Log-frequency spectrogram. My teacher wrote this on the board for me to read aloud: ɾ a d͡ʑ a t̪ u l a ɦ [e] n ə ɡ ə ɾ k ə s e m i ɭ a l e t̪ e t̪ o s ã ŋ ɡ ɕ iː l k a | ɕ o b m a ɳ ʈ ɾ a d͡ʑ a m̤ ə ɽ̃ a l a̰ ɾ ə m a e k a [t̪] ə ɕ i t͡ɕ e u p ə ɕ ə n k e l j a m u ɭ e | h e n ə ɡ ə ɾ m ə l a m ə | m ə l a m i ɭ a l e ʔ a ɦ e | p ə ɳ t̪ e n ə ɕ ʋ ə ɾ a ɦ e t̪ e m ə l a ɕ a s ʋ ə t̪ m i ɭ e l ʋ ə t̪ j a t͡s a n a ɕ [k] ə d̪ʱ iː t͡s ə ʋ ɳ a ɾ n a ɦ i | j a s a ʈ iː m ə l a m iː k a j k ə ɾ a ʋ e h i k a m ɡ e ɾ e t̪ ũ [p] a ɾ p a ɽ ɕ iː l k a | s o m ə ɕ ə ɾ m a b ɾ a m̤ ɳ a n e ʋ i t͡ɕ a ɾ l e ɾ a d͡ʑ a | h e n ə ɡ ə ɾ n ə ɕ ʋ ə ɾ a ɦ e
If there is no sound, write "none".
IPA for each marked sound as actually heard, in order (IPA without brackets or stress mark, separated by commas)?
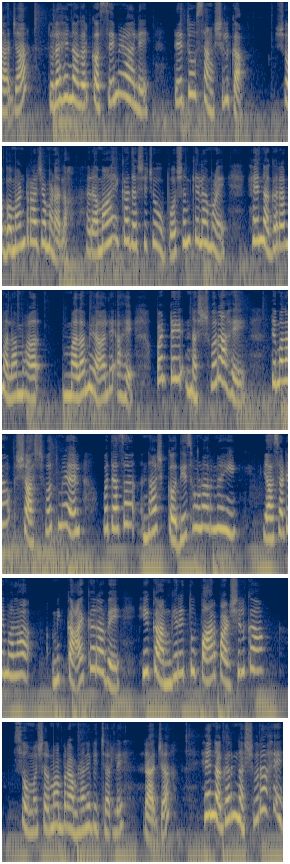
e, d̪, k, p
